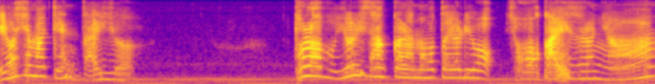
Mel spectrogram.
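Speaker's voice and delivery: very loud, put-on cartoon cat voice. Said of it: "似てなかった".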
